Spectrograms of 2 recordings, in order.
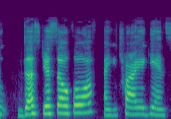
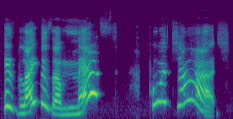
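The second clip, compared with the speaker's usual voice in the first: incredulous; 14 semitones higher, slower than usual. Retold or imitated. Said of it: "I said".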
